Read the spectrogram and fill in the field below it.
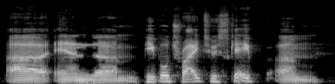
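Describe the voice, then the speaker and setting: As a guest on a podcast, a middle-aged man from Siberia reflects haltingly and conversationally on his life, his Russian accent clear. He speaks on the low side with vocal fry and a somewhat bright quality.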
